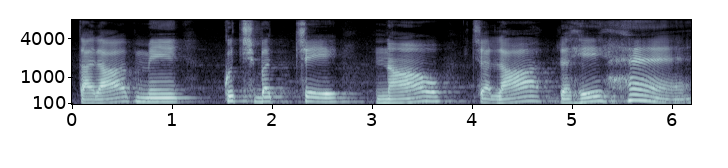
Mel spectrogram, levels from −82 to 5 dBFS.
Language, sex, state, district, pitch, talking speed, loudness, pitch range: Hindi, male, Bihar, Patna, 145 Hz, 75 wpm, -15 LUFS, 125-160 Hz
